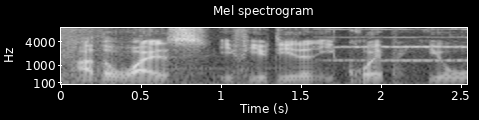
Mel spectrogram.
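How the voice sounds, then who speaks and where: Noticeable background noise sits behind a man who speaks at a moderate pace. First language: not English. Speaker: gaming YouTuber. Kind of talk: gameplay walkthrough commentary. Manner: halting, with fillers.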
